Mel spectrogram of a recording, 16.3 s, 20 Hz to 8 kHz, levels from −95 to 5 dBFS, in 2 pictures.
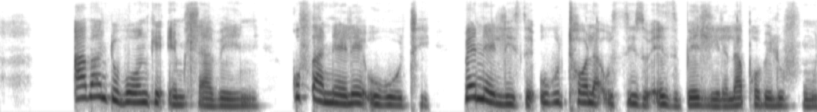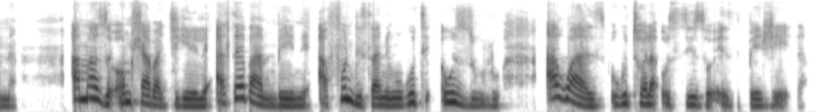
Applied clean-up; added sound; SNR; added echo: none; none; none; none.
